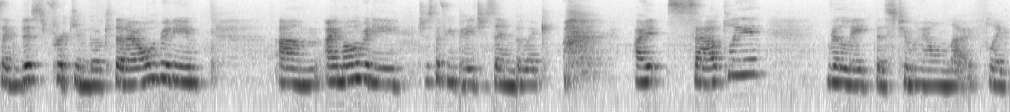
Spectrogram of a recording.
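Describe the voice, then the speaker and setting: A young woman from Sweden with a Swedish accent, chatting in a hyper, self-mocking way with many fillers and restarts, then reading her own poems slowly. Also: a little high, darkish tone. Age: young adult. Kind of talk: rambling casual chat and slow poetry reading. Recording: echoey room, voice a bit far from the mic.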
